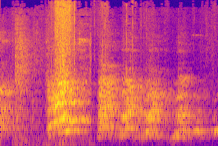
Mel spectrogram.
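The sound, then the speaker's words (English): German Shepherd dogs bark in a few loud, rough bursts. The strongest comes early, and shorter barks follow at uneven intervals, with brief quieter gaps between them. “The dogs? Yeah. Yeah, German Shepherds, they're beautiful. They really are. They're beautiful dogs.”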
